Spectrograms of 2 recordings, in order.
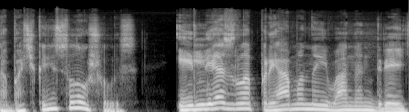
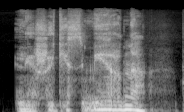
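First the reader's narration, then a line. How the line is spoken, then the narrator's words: Whisper, young man. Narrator (Russian): прошептал молодой человек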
